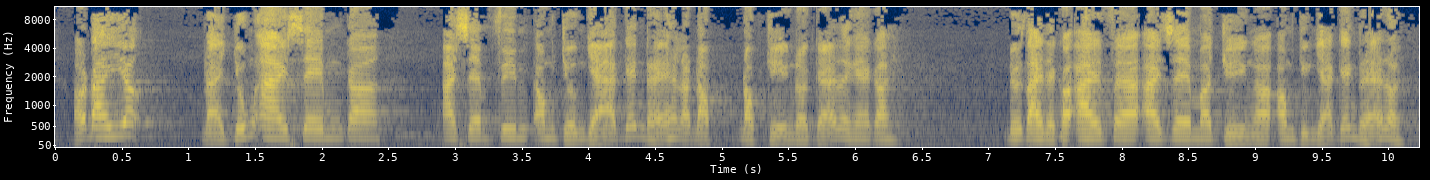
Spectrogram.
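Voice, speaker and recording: A monk preaches in a high voice, telling a story and quizzing his listeners. A hall gives his words a long reverb. His delivery is lively and engaging. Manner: lively, questioning the audience. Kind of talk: sermon with storytelling.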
